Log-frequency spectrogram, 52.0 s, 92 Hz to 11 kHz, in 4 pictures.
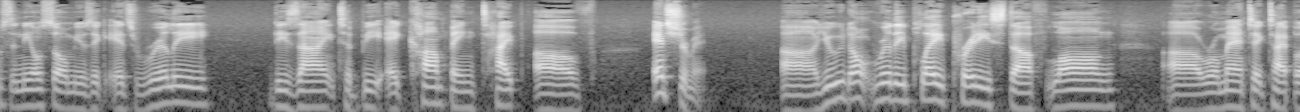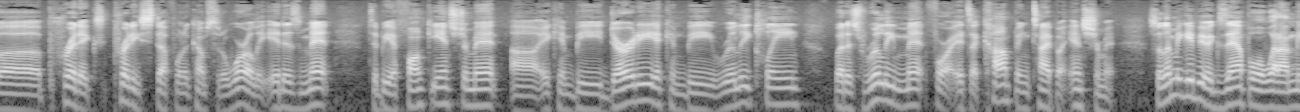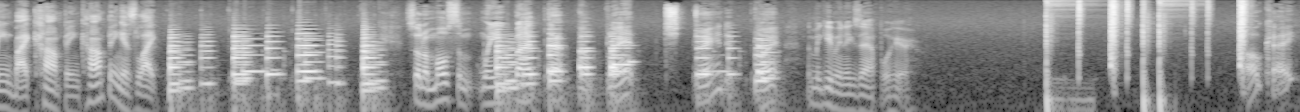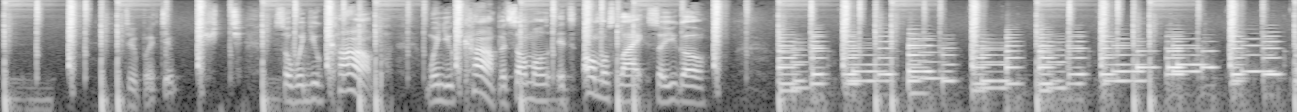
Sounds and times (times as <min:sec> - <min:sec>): Speech: 0:00.0 - 0:02.1, 0:02.7 - 0:06.0, 0:06.6 - 0:07.1, 0:07.8 - 0:27.6, 0:30.1 - 0:35.2, 0:38.4 - 0:39.0, 0:40.2 - 0:46.1.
